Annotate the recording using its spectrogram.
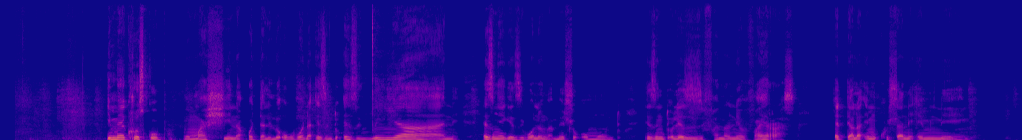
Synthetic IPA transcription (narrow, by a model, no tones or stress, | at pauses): imajkʰʼrɔskʼopʰŋumaʃinaʔɔd̥ʱalɛlwɛʔuɣuβɔnaʔizintʼɔʔeziŋ͡ǀiɲanɛ | eziŋɛɣɛziβɔnwɛŋamɛɬɔʔomuːntʼu | izintʼɔlezizifananɛvajra̰s | ɛd̥ʱalaʔim̩kʰuɬanɛ̰ʔem̩neːŋi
